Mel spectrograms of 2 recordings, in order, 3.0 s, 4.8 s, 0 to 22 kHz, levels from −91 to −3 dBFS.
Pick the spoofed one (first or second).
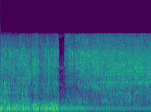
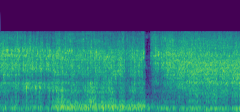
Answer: second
